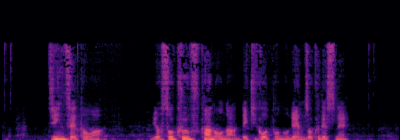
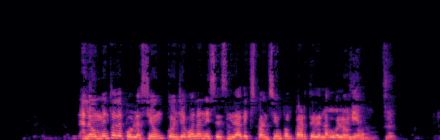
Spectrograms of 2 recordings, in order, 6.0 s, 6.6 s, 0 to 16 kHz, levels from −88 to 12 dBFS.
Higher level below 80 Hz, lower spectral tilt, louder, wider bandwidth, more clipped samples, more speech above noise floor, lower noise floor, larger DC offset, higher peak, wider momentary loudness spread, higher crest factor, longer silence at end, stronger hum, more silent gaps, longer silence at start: first, -56 dBFS vs -68 dBFS; first, -6.5 dB/octave vs -5 dB/octave; second, -26 LUFS vs -15 LUFS; about the same, 11.5 kHz vs 11.5 kHz; neither; second, 38 dB vs 53 dB; second, -63 dBFS vs -68 dBFS; neither; second, -8 dBFS vs -2 dBFS; first, 11 LU vs 8 LU; about the same, 18 dB vs 14 dB; about the same, 0.8 s vs 0.7 s; neither; neither; second, 0.75 s vs 1.2 s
